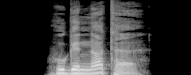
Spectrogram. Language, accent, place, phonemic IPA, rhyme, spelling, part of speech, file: German, Germany, Berlin, /huɡəˈnɔtə/, -ɔtə, Hugenotte, noun, De-Hugenotte.ogg
- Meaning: Huguenot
